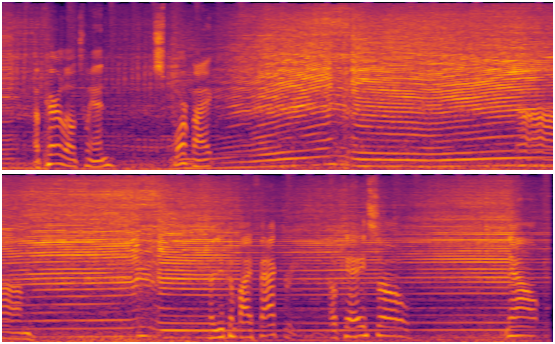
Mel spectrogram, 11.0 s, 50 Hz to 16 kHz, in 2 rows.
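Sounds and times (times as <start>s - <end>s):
two-stroke motorcycle engine: 0.0s - 11.0s.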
